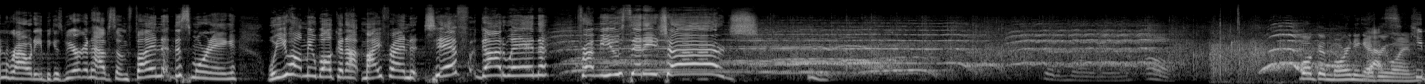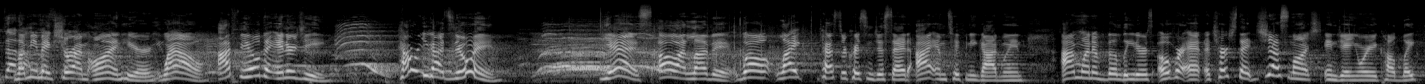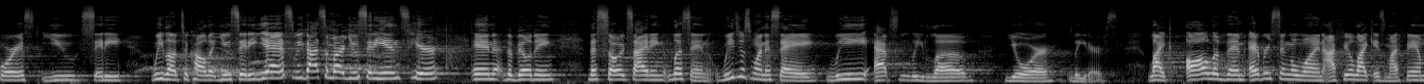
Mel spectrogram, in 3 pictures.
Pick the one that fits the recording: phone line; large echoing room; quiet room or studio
large echoing room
